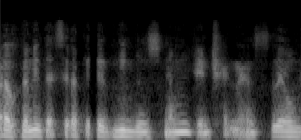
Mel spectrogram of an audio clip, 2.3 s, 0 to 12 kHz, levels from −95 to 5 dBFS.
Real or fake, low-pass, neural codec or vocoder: fake; 7.2 kHz; codec, 16 kHz, 0.5 kbps, FreqCodec, larger model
